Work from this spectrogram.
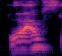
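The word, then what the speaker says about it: lieus: Louse, L-I-E-U-S. L-I-E-U-S. Lease, not police. L-I-E-U-S. How you pronounce it?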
